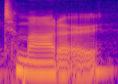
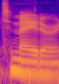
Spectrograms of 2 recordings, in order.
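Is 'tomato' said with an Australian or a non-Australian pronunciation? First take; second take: Australian; non-Australian. First: The word is said with an Australian pronunciation. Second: The word is said with a non-Australian pronunciation. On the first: Listeners may not understand it. "I've pronounced it like the Australian way" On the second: Listeners understand it without repetition. "I just say tomato now"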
